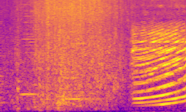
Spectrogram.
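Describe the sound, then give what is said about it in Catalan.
Wind-driven ocean waves wash steadily onto sand with a broad, hissing surge for a couple of seconds, then a sustained, slightly rising tonal cry joins over the surf near the end. “L'aigua forma onades que viatgen fins a la sorra.”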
